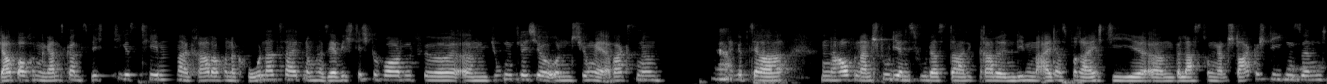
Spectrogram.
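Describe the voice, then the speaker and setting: A woman talks at a fairly quick pace in a medium pitch. Her intonation is monotone and flat, while her loudness swings widely. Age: 20s. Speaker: social worker and seminar trainer. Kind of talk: casual interview.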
